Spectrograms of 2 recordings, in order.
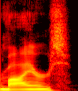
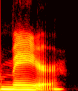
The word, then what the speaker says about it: Mayer: how i'm reading it i'm reading it exactly how it's spelled but it's pronounced meyer but it's spelled mayor ah that was that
